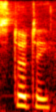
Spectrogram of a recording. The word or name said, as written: study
